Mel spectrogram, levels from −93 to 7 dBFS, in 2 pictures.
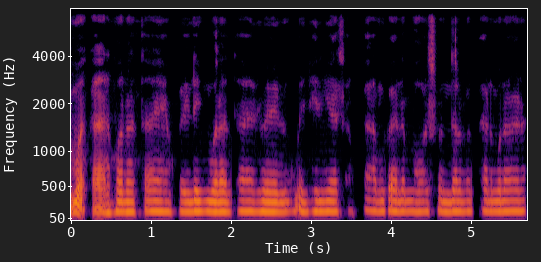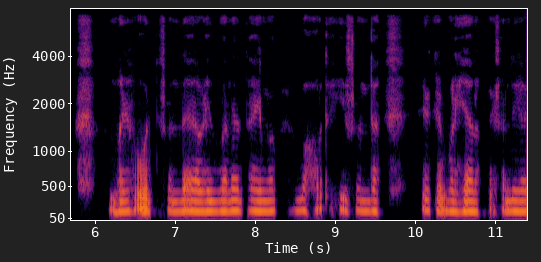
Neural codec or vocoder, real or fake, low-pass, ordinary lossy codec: codec, 16 kHz, 4 kbps, X-Codec, WavLM features, trained on Multilingual LibriSpeech; fake; 7.2 kHz; none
